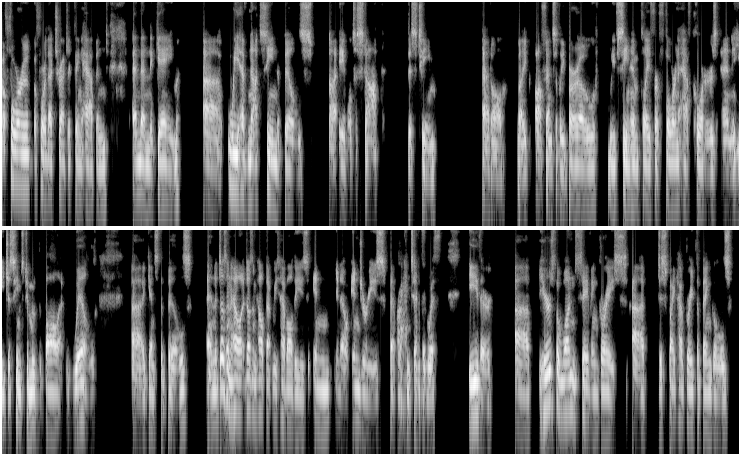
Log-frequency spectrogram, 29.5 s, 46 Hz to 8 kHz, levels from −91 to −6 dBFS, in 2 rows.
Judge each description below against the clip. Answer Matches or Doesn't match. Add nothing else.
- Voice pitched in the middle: Doesn't match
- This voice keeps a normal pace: Matches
